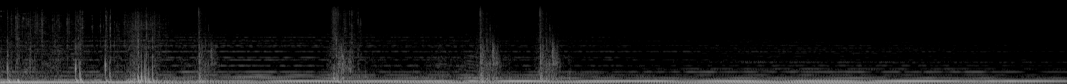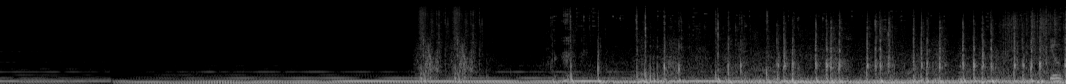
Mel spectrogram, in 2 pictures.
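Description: Hooves of the horse Roach clatter in The Witcher 3, bursts of clip-clop hoofbeats at the start and again later, with a calmer stretch of game music in between.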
